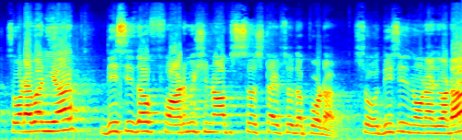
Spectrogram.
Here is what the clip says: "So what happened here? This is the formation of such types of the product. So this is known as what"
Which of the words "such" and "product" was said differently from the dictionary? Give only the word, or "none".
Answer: such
